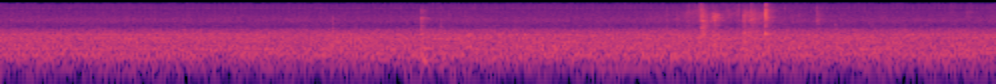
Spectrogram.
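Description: Quiet room with a steady background hum, and a few faint light clicks from about halfway through as tarot cards are handled.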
